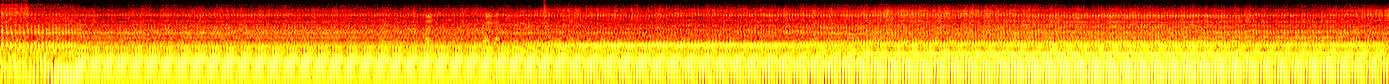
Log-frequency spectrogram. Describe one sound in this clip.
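A generator engine runs close by with a steady, loud drone.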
